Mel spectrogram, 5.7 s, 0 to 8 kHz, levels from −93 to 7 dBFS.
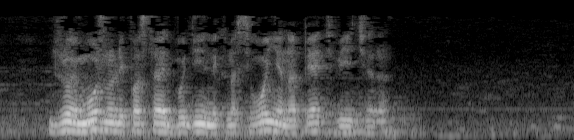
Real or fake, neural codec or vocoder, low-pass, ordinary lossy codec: real; none; 7.2 kHz; MP3, 24 kbps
